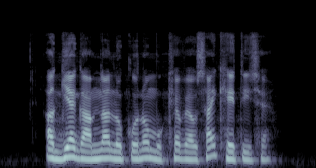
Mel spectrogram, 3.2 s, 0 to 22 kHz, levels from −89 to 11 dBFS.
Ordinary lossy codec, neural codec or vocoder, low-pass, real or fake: none; none; 10.8 kHz; real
